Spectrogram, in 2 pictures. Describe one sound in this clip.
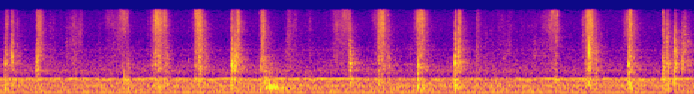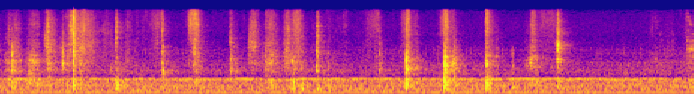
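Cards are shuffled by hand, with quick soft riffling clicks.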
